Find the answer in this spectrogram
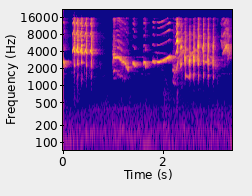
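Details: Oriental magpie-robin in rough sewing-machine-like 'konslet' song: a quick rattled burst, a long smooth rising whistle, then a dense chattering rattle.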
